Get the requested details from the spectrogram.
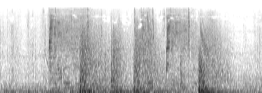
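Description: A laser gun fires in sharp bursts.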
